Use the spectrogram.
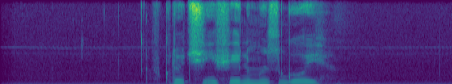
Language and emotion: Russian, neutral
